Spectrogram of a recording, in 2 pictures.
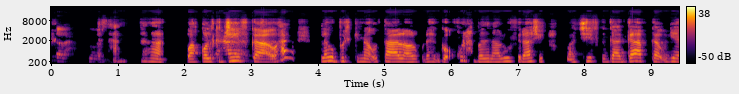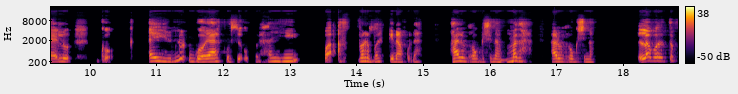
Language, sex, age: Somali, male, 18-24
